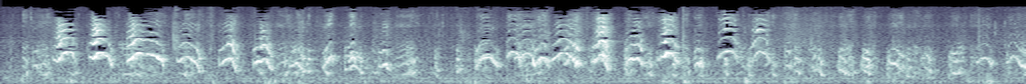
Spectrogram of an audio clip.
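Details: German Shorthaired Pointer puppies in a litter whimpering and yipping together, many overlapping high arched squeals rising and falling in quick succession, dense chorus of small voices with bursts of sharper yelps.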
